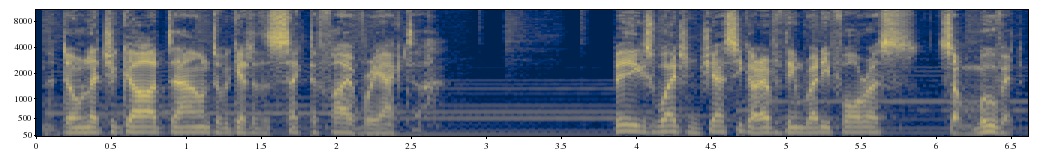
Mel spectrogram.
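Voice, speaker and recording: A man's voice: mid-range voice, steady tone, brisk, a bit bright, faint music behind, natural voice. A man reading a brusque, commanding male rebel leader from a video game in his own voice.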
